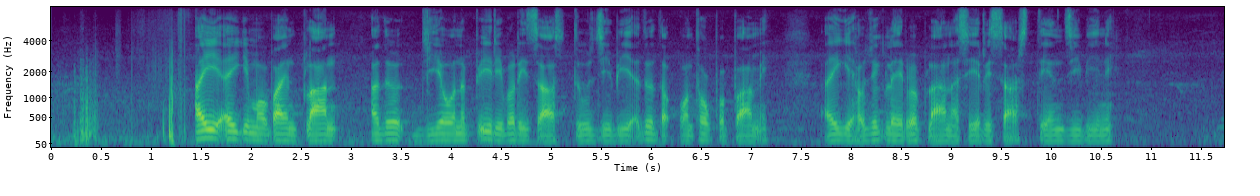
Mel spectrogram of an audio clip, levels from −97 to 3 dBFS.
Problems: none marked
